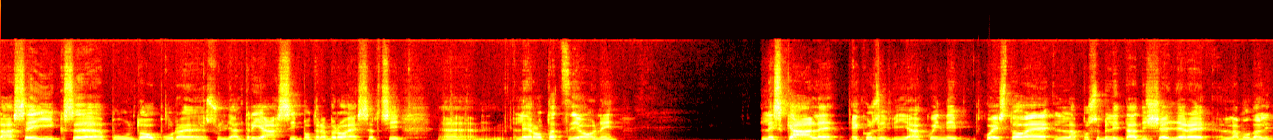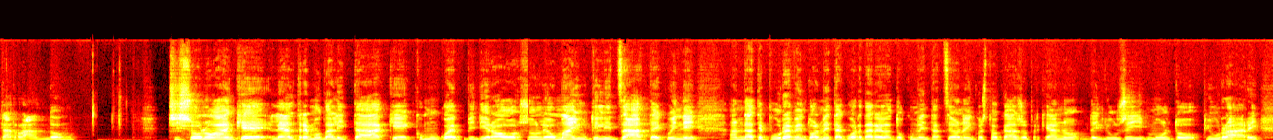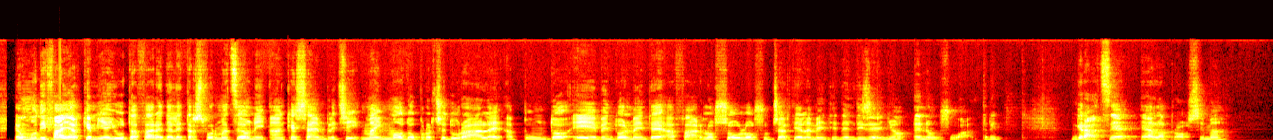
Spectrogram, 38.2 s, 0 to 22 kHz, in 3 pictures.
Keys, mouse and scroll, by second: 0.1 click, 1.8 click, 3.2 click, 4.0 click, 5.2-7.9 drag, 8.5 click, 14.8-16.7 drag, 32.5 click.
